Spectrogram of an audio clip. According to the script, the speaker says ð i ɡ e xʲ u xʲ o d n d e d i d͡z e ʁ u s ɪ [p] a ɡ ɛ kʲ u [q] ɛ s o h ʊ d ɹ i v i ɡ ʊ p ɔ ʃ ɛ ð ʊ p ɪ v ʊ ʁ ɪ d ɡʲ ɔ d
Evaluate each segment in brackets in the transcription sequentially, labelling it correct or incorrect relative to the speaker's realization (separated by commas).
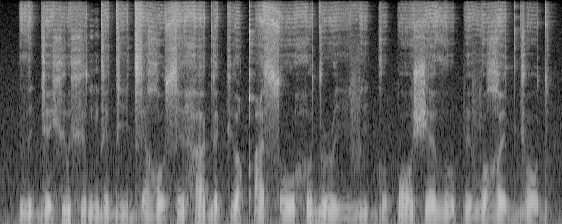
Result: incorrect, incorrect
